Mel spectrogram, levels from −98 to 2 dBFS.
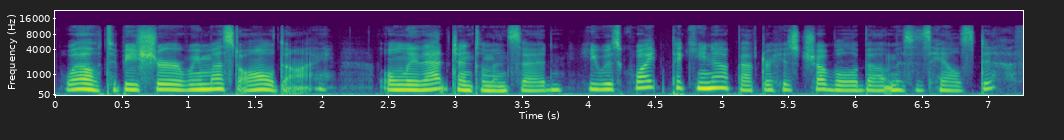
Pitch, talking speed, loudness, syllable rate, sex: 215 Hz, 200 wpm, -16 LUFS, 5.1 syllables/s, female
